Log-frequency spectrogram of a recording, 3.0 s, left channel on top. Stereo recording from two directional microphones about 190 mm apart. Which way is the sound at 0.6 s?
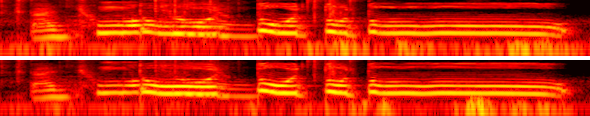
35° right (ahead or behind).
